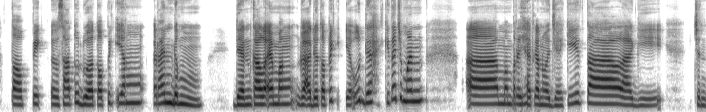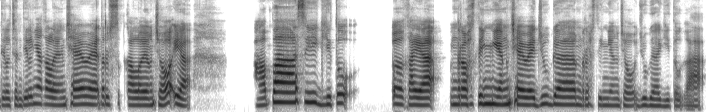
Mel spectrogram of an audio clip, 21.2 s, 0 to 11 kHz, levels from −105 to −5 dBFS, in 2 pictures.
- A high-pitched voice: Yes, high, 230 Hz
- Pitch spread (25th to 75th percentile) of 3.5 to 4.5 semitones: No, average, 2.7 semitones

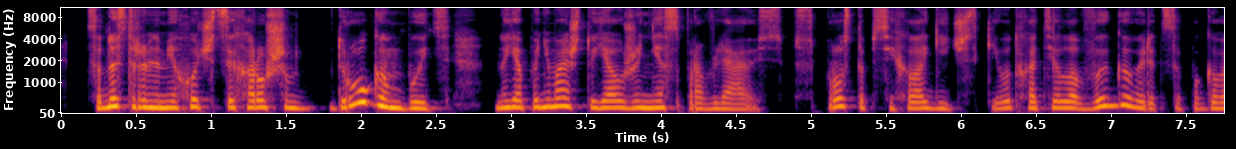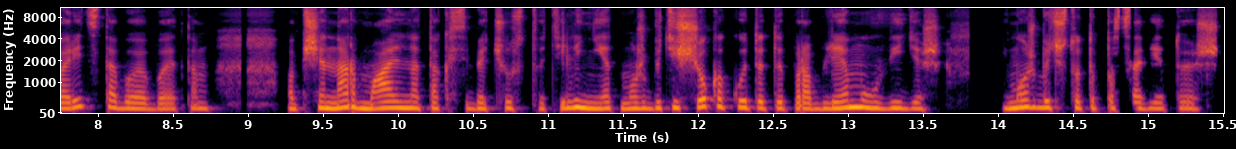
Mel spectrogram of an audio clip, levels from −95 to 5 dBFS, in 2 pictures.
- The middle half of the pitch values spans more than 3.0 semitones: No, average, 2.7 semitones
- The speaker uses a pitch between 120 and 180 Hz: No, high, 190 Hz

